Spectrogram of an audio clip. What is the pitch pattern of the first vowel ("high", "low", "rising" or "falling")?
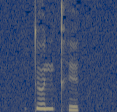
high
